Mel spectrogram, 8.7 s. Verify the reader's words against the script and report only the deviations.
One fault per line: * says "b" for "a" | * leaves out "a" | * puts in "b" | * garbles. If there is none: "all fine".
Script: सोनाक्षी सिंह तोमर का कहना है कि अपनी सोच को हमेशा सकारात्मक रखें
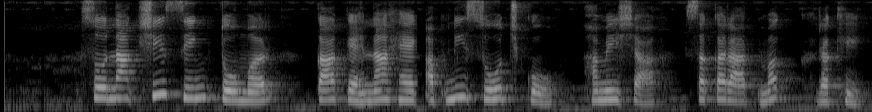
* leaves out "कि"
